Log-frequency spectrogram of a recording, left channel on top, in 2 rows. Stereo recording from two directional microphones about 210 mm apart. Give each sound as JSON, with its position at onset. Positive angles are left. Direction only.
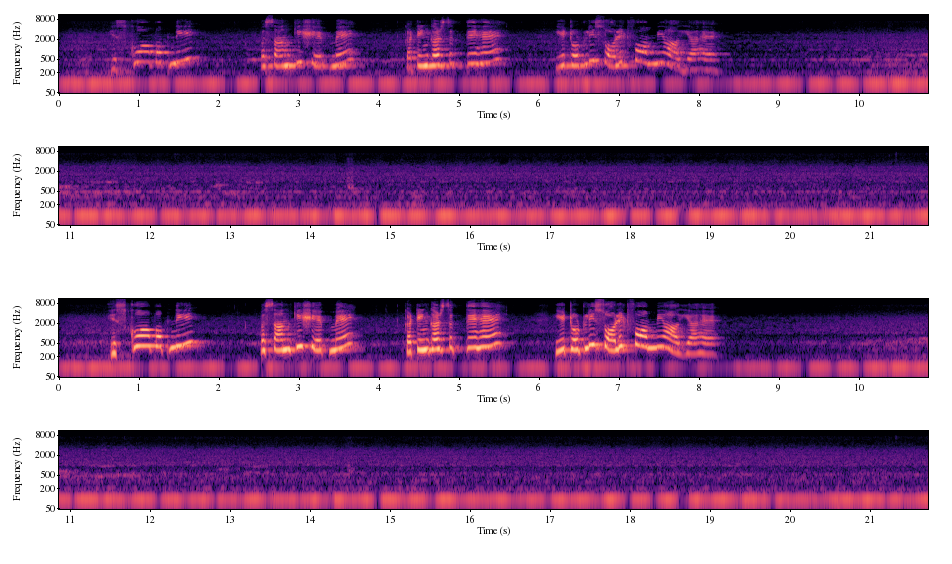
{"t": 0.9, "sound": "a woman's voice", "side_deg": -50}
